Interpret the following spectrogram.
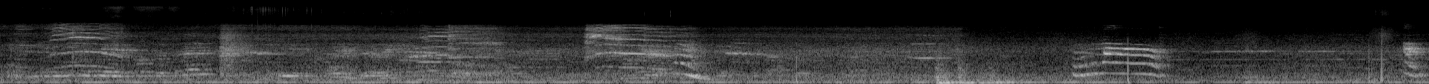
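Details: Domestic cat reacting with confusion while videos of meowing cats are played; several drawn-out, wavering meows with rising and falling tones across the clip, over a steady low hum and faint music.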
